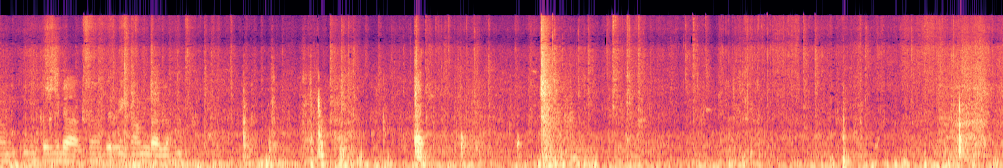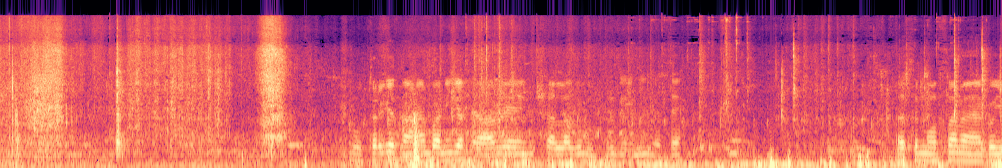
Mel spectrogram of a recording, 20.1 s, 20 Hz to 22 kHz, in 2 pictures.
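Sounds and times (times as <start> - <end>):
plastic bag crinkling: 6.0 - 12.5.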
